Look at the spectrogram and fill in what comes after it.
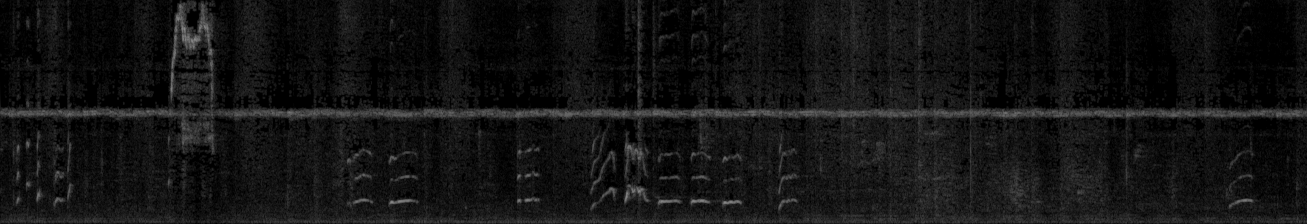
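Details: Hungry baby monkey wailing for milk in bursts of short arched cries separated by quieter stretches, with a brief loud rustle early on and a steady high whine throughout.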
